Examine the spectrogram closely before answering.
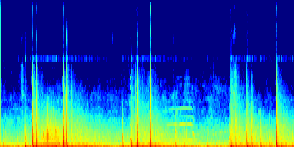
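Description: Fireworks display: aerial shells bursting in sharp bangs, about nine of them in quick clusters of two or three, over a steady low rumble.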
